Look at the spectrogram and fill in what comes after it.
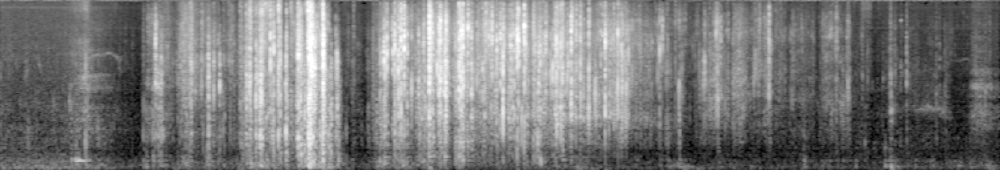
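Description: A sheet of writing paper being crumpled up in the hands: a crackling rustle that starts about two seconds in, comes in waves for several seconds, then dies down to a few faint rustles.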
